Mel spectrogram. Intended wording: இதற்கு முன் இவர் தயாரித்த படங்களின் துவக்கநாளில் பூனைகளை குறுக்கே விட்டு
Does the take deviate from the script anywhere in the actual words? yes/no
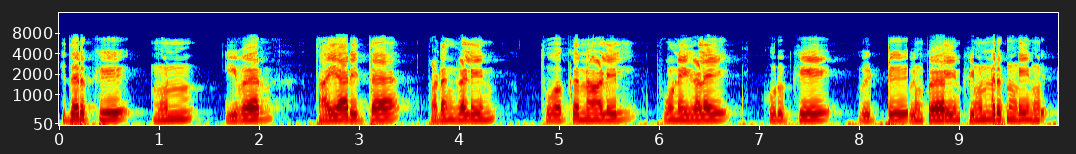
yes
